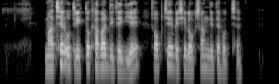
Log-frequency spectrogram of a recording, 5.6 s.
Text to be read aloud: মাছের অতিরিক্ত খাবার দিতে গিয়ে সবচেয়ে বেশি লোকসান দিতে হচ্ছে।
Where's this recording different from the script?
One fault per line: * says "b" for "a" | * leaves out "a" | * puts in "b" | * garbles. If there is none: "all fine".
all fine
